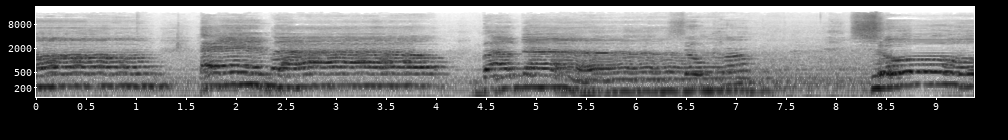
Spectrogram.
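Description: Two women singing a slow worship chorus a cappella, drawing out long notes with a wavering vibrato. The singing comes in a few long phrases with short breaks for breath between them.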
